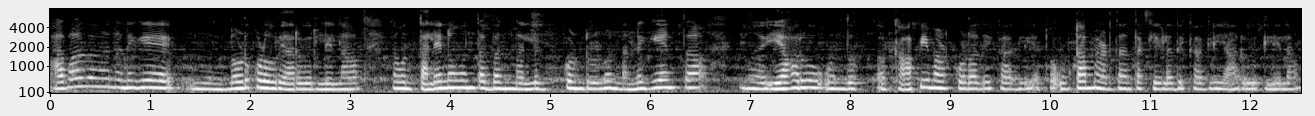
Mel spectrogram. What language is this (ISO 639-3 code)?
kan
